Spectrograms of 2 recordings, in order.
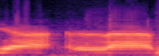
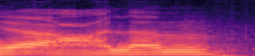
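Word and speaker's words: يعلم: Insana ma lam ya'lam. Allamal insana ma lam ya'lam. Ya'lam. Huruf ain suaranya pertengahan. Ya'lam, tidak ya. Tidak ya'lam, tapi ya'lam. Ain ya'lam.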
